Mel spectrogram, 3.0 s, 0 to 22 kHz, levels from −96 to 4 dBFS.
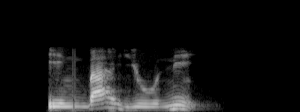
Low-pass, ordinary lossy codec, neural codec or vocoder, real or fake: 3.6 kHz; Opus, 24 kbps; none; real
